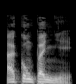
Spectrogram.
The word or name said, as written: accompagner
